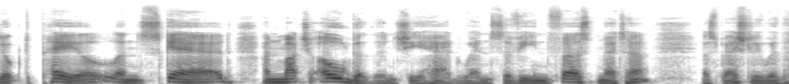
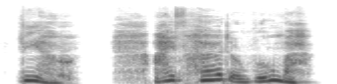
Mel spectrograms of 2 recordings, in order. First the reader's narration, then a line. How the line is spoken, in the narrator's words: she said the words in a horrified whisper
